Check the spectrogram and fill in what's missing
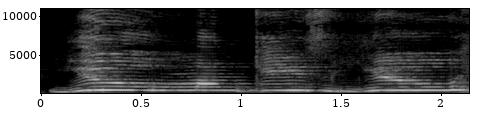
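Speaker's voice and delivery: high, loud, slow singsong scold; scolding the monkeys. Acted. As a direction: wag a finger with your voice. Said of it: "he said, shaking a finger at them".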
